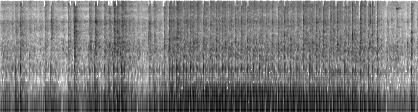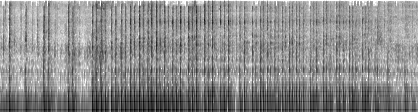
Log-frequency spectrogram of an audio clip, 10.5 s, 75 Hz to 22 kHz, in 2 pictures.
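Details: 2004 custom Harley-Davidson V-twin, bought as a non-runner, running after a primary chain gear refit with Permatex and a set screw: deep loping lope with a rev blip, then a steady idle; runs fine.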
